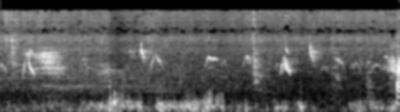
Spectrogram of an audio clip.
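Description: A brood of week-old ducklings peeping: scattered short, rising chirps over a low rustling noise.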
